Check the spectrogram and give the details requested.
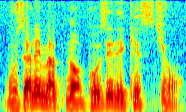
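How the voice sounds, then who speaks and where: A man teaching English in a scripted lesson, drilling words slowly and clearly. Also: medium pitch, very animated, dark tone. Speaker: language teacher.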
